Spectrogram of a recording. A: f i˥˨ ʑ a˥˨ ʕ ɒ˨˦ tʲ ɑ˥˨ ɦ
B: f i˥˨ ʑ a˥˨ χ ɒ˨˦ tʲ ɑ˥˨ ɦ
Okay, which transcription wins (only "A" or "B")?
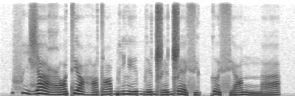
A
